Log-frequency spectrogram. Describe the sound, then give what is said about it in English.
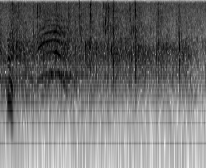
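A scattered round of clapping from the women in the audience, soft and uneven, with a brief high vocal whoop at the start before the claps settle into a steady patter. “All the women, you can clap there anytime, all right?”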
